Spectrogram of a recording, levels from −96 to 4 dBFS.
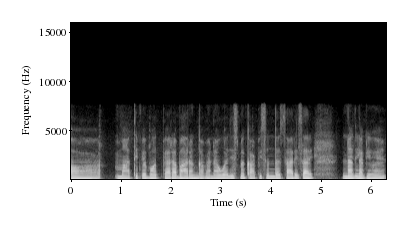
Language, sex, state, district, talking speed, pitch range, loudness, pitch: Hindi, female, Punjab, Fazilka, 170 wpm, 185-195 Hz, -18 LUFS, 190 Hz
